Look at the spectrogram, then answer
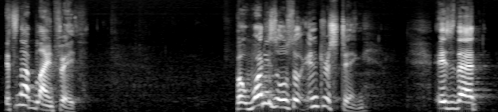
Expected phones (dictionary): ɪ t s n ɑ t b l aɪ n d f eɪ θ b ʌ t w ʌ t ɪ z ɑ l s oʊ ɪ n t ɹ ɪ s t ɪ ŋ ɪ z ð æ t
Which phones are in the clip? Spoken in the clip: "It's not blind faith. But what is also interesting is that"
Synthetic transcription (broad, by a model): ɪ t s n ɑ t b l aɪ n d f eɪ θ b ʌ t w ʌ t ɪ z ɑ l s oʊ ɪ n t ɹ ɪ s t ɪ ŋ ɪ z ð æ t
